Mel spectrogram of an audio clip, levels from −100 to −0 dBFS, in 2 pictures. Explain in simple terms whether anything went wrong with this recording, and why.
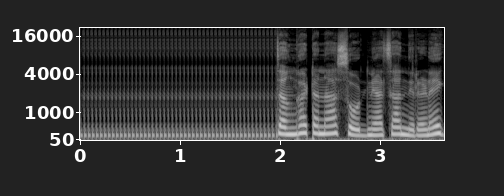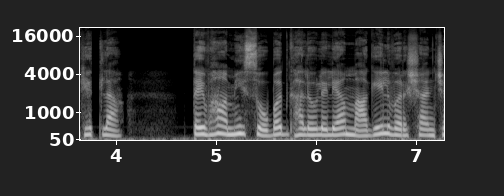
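The clip opens with a system hang loop, already under way at the start and lasting until 1.97 s. A 40 ms slice of sound repeats 48 times, making a steady 25 Hz buzz. The computer likely froze while replaying one buffer. Normal speech resumes with "संघटना सोडण्याचा निर्णय घेतला".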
